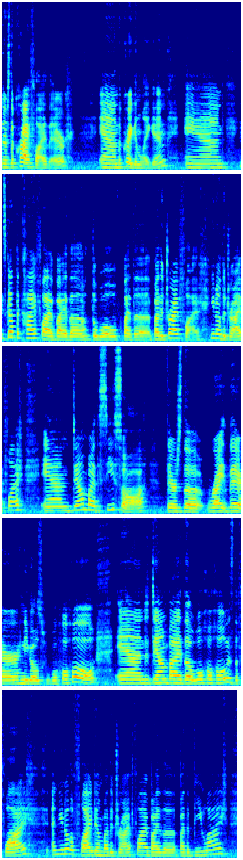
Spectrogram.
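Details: Severe transcortical sensory aphasia, demonstrated in a picture description: fluent connected speech with relatively intact sentence structure but lacking meaning, mixing real words, made-up words, mixed-up sounds and unrelated words.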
